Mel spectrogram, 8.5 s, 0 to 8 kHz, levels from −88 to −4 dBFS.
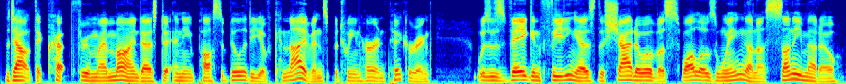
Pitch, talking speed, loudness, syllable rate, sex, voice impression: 125 Hz, 235 wpm, -19 LUFS, 6.3 syllables/s, male, masculine, adult-like, tensed, powerful, bright, clear, fluent, cool, slightly refreshing, friendly, wild, lively, slightly kind, intense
